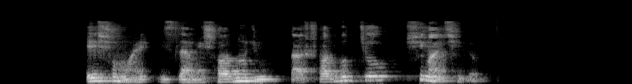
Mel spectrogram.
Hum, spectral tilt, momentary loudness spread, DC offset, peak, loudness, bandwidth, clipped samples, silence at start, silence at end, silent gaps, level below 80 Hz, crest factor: none; -6.5 dB/octave; 12 LU; under 0.1%; -2 dBFS; -19 LUFS; 8 kHz; under 0.1%; 0.85 s; 1.5 s; none; -56 dBFS; 18 dB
